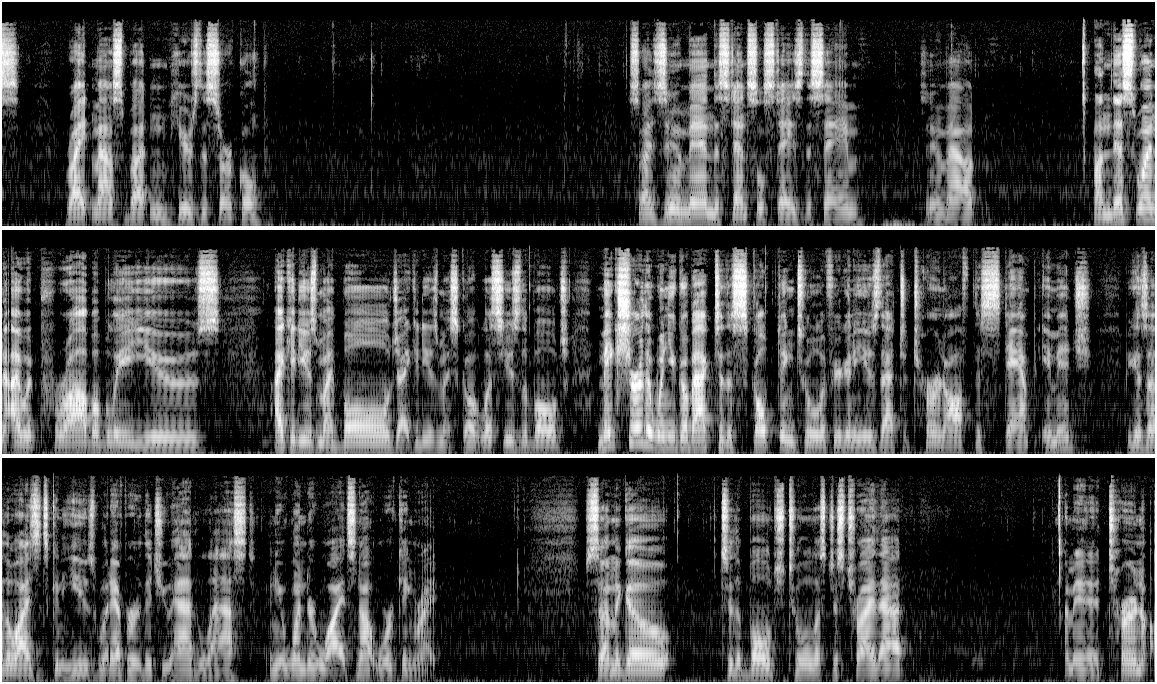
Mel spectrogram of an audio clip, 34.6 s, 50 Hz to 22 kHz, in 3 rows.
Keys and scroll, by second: 8.2 s.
